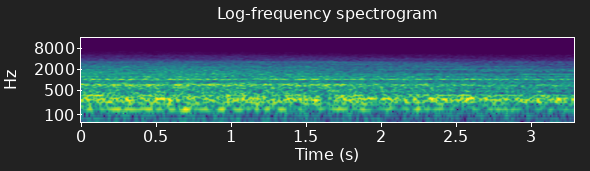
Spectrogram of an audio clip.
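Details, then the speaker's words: Modified IQAir Compact air purifier with a 309 CFM inline centrifugal fan replacing the seized motor, turned down to low speed on a ceiling fan controller, quieter than original: steady, even whir with faint constant tones, no rattle or scrape; normal. "this is actually quieter than the original iqr machine was and i can turn the uh speed up and down with my ceiling fan control that i installed"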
